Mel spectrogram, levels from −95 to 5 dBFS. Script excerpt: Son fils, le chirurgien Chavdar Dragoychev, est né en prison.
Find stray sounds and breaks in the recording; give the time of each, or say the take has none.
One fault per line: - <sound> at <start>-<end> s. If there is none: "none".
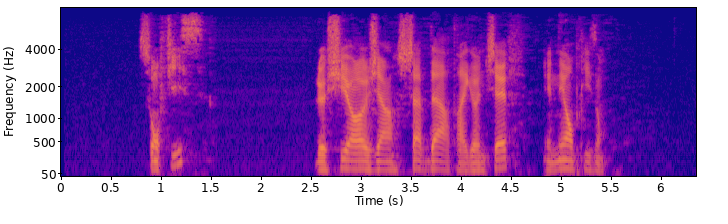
none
